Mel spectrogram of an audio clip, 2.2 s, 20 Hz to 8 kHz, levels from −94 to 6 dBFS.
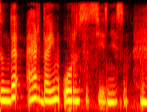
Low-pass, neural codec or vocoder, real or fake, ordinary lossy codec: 7.2 kHz; none; real; none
